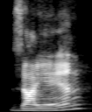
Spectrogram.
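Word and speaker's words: Zian: Zion, Z-I-A-N. Pronounce it like Zion.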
